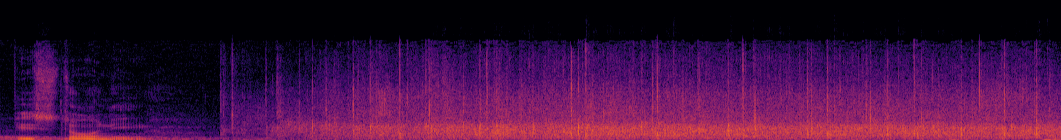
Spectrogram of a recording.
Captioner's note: applause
